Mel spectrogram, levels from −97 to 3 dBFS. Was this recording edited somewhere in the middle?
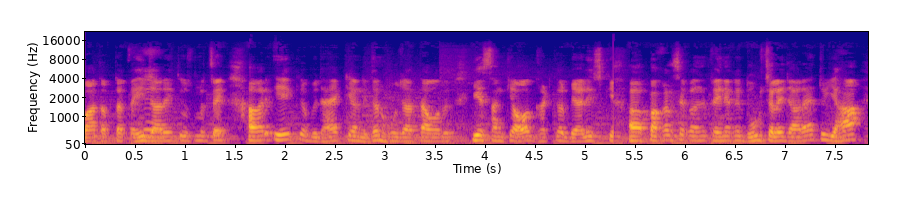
yes; 1 cut; at 5.2 s

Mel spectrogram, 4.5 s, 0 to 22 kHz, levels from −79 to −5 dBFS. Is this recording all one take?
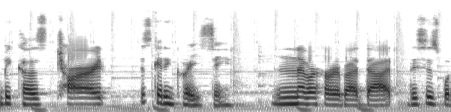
no; 1 cut; at 2.6 s

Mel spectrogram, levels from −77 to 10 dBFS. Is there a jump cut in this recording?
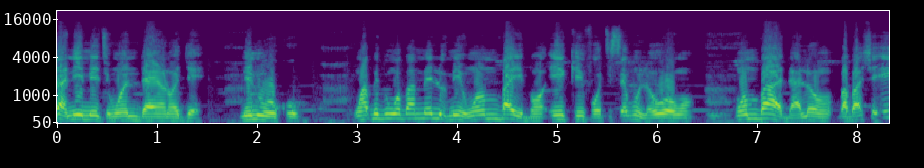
no; 0 cuts

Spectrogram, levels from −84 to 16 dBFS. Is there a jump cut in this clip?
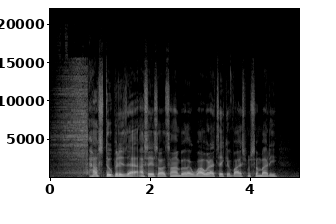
yes; 1 cut; at 1.7 s

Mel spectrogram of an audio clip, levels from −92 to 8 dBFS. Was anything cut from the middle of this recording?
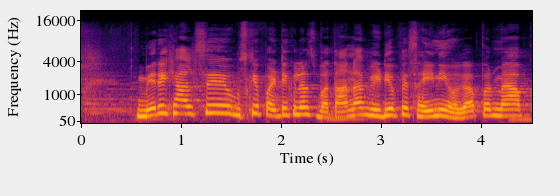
no; 0 cuts

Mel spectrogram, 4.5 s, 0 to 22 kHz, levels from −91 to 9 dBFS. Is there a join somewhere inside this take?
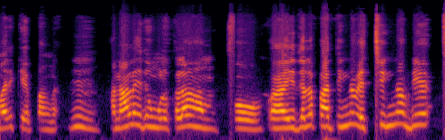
yes; 1 cut; at 2.4 s

